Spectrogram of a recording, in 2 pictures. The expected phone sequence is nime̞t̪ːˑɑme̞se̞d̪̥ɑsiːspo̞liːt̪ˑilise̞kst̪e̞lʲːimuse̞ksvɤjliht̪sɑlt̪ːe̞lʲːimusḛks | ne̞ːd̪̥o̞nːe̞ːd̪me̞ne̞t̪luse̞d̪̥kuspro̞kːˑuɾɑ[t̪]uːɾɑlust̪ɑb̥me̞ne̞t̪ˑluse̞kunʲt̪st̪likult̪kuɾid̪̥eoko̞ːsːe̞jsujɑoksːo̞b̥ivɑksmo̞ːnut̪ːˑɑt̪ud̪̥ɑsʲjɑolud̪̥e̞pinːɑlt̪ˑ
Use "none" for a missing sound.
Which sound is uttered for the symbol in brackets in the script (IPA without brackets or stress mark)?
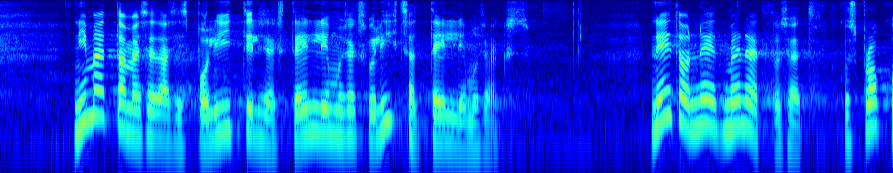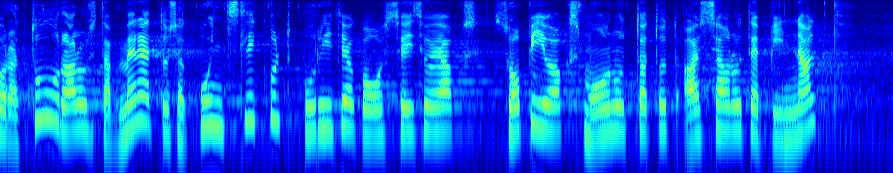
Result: t̪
